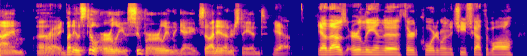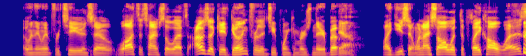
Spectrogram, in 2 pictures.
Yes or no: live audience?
no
